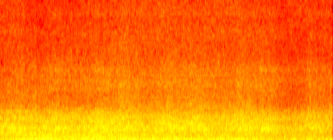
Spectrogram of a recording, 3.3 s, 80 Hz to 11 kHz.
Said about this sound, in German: 300 Züge rauschen pro Tag über die Riedbahn.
